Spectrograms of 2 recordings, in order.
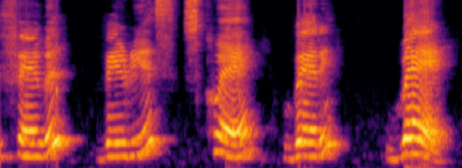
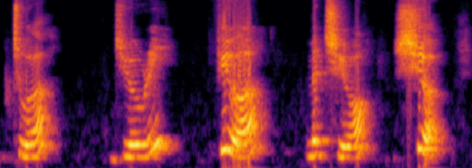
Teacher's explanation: both these diphthongs are centering diphthongs because the tongue glides towards the central vowel A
